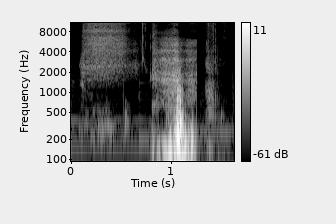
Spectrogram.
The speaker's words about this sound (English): Didn't realize I was breathing directly into the mic. Damn, sorry.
